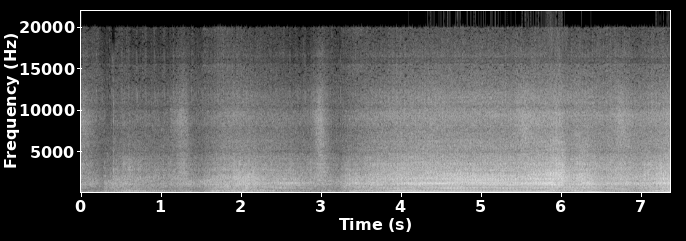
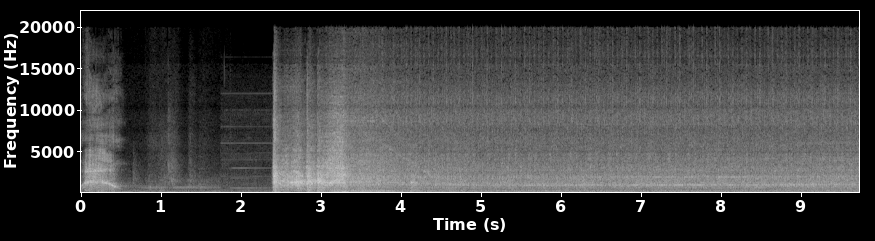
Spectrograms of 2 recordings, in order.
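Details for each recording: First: 2001 VW Jetta MK4 12-valve VR6, warm, revved before repair: sharp, uneven clacks worst around certain rpm, with hesitation on throttle, caused by a worn intake manifold shift rod. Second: 2001 VW Jetta 12-valve VR6, first start after intake manifold shift rod replacement, cold: starter whirs briefly, engine catches and flares, then settles into a steady, even idle with no clacking.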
